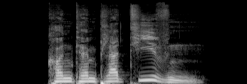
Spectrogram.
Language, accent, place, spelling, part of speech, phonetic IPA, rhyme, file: German, Germany, Berlin, kontemplativen, adjective, [kɔntɛmplaˈtiːvn̩], -iːvn̩, De-kontemplativen.ogg
- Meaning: inflection of kontemplativ: 1. strong genitive masculine/neuter singular 2. weak/mixed genitive/dative all-gender singular 3. strong/weak/mixed accusative masculine singular 4. strong dative plural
